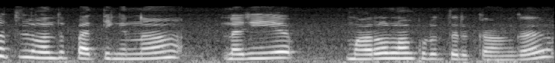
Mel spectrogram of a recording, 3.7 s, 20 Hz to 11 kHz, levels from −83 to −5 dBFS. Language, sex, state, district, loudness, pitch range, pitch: Tamil, female, Tamil Nadu, Chennai, -16 LUFS, 250-295 Hz, 270 Hz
